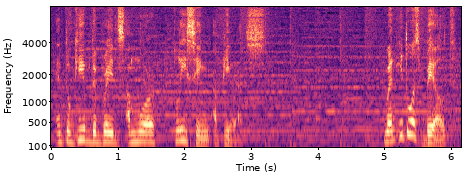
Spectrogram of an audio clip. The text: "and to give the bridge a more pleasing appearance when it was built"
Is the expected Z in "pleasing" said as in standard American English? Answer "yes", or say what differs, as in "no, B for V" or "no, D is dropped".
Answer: no, S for Z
